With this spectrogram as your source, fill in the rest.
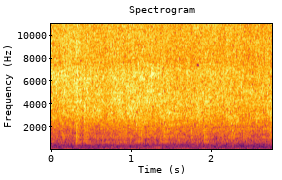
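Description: Beans frying in hot oil in a pan, a loud, steady sizzle throughout, close and continuous with faint stirring.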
